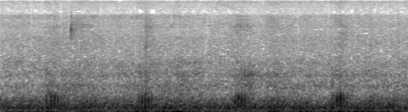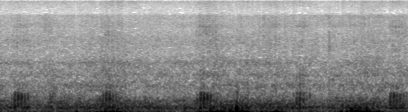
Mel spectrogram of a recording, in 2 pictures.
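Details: Purring from Sparkles the cat as it kneads, making biscuits; a deep continuous rumble swelling in even rhythmic pulses roughly once a second, with a couple of louder low thumps near the end.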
